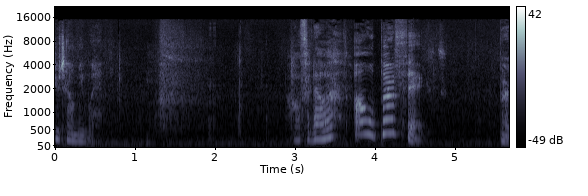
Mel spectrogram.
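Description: A woman speaks tensely up close.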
